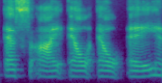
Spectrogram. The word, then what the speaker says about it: silla: In a lot of dialects in Spanish, a double L equals a Y, as in the word for chair, spelled S I L L A and pronounced silla.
